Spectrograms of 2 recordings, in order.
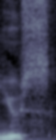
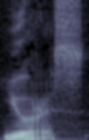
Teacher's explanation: the s gets rhoticized into an r because it's in between two vowels, like how the Latin jus, law, becomes juris in the genitive.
